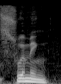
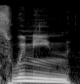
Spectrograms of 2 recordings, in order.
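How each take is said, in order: First: The ending is said with the full g sound. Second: The ending is said without the final g sound. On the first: The speaker calls it right. "rather than" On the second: The speaker calls it wrong. "People who can't pronounce ings"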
